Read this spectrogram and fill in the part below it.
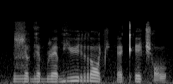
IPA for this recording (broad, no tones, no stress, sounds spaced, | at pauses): ɮ ə ɡ ɛ b ɭ ɛ b j y r ɔ t͡ʃʼ ɛ kʼ e t͡ʃʼ ɔ o̯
